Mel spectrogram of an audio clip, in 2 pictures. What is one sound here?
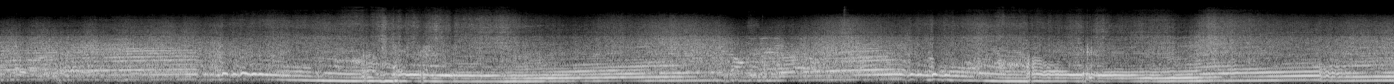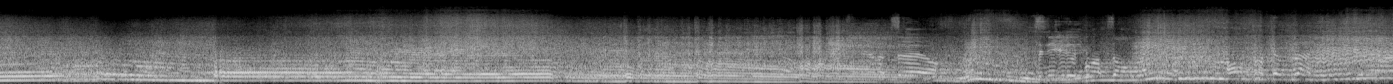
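A racing car engine roars loudly, revving up and dropping with each gear change.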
